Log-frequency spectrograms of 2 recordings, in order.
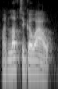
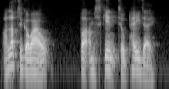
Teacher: You can say out, but it's more natural if you drop that final T.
